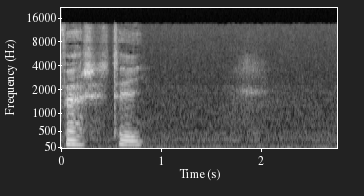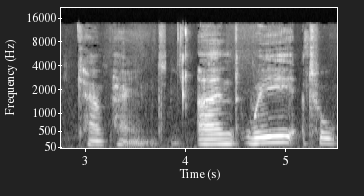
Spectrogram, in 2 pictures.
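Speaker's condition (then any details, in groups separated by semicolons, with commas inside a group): Cerebral palsy, mild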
